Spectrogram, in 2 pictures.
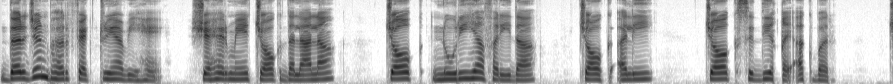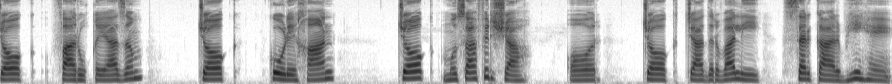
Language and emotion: Urdu, neutral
